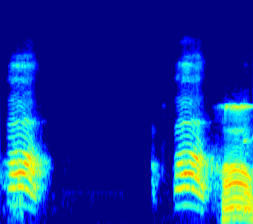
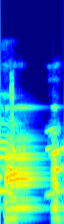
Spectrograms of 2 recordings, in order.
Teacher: Nah, dalam pengucapan huruf qaf itu harus berbeda dengan pengucapan huruf kaf. Huruf qaf terletak di pangkal lidah, lebih dekat pada kerongkongan. Sedangkan huruf kaf itu lebih dekat pada bibir.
